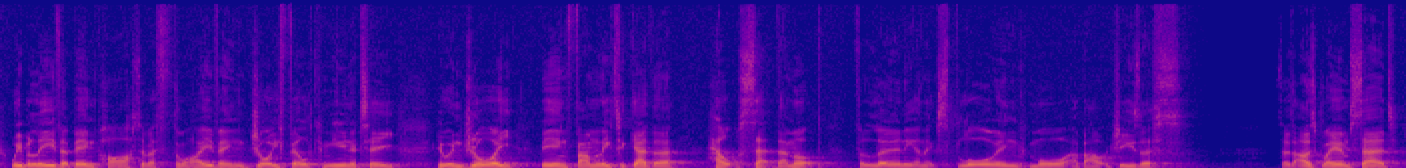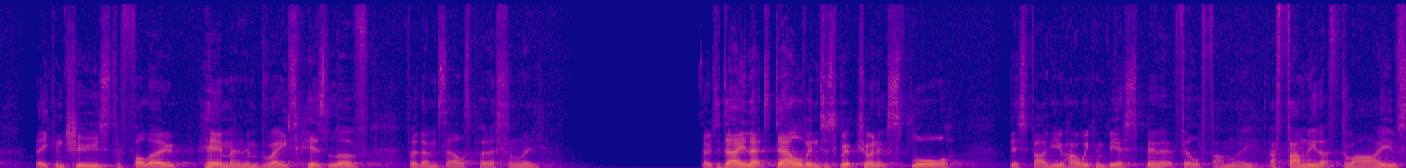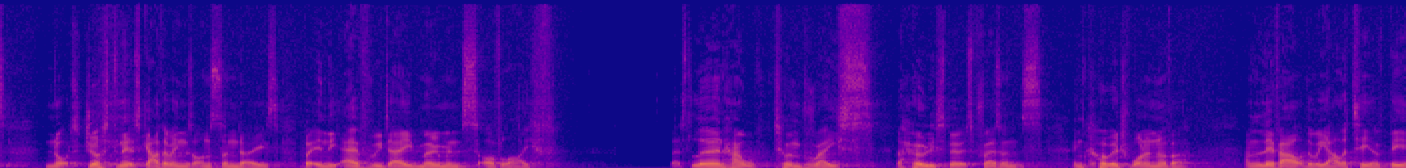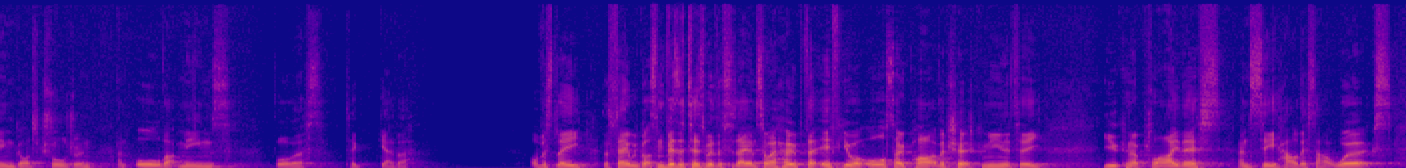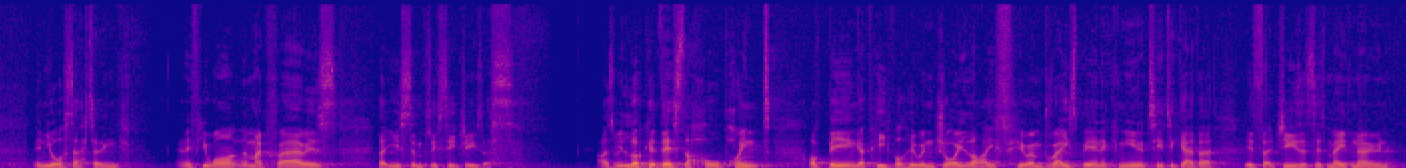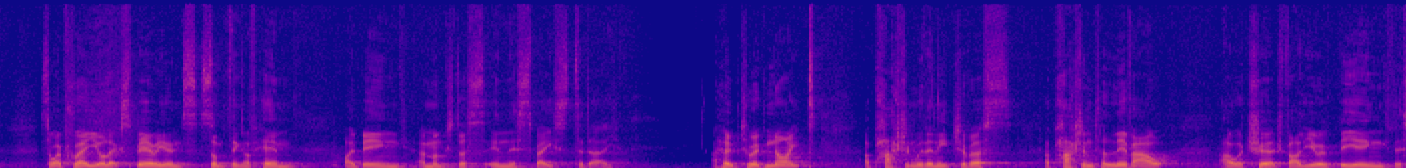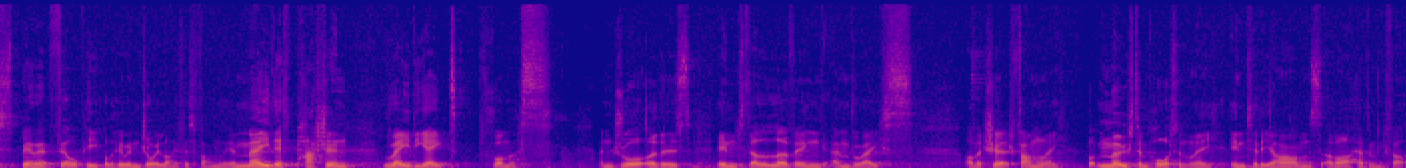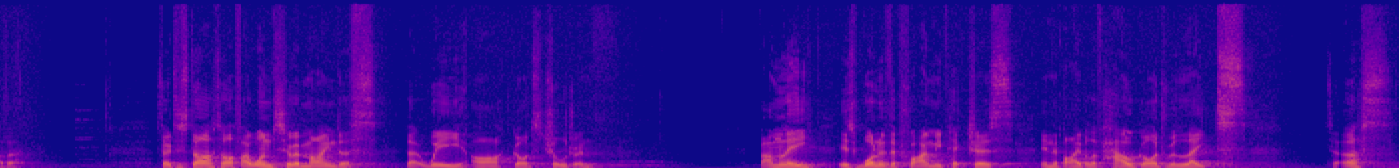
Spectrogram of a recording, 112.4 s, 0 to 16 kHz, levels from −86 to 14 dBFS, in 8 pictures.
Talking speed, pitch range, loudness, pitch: 155 wpm, 105-140 Hz, -30 LUFS, 125 Hz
